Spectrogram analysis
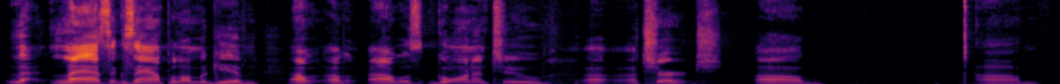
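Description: A man preaching a sermon to a church congregation, swelling into loud exclamations and dropping quiet while telling stories, sprinkling in amens. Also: fairly high pitch, no room sound, clean studio sound. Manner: punctuates lines with "amen" and "bless God". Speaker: pastor.

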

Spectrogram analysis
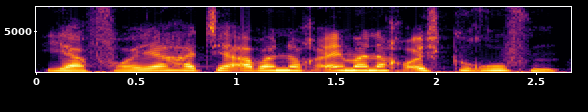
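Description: A woman's voice: fairly high pitch, fairly even intonation, a little fast, dry recording, natural voice. A woman playing a fawning gossipy innkeeper.

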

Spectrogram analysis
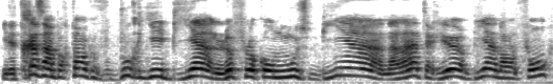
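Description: Recorded on a camera mic in his workshop showroom, a forties-aged upholsterer walks the viewer through cushion making step by step, patient and explanatory. His voice is high-pitched and expressive, delivered at a measured pace.

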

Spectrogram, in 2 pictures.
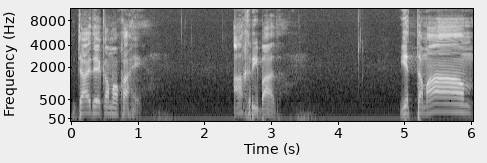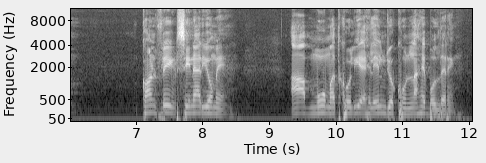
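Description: A man from India giving a mosque sermon, swinging between loud exhortation and low, earnest asides. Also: takes it slowly, pauses often. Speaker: mosque speaker.

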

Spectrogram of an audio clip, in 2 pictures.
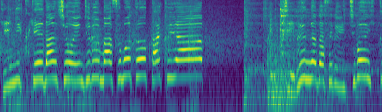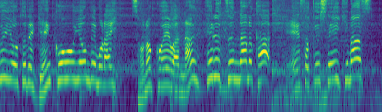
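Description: A woman's voice: very high-pitched, lively intonation, a little slow, music in the background. A woman giving scripted narration for a variety show, introducing contestants.

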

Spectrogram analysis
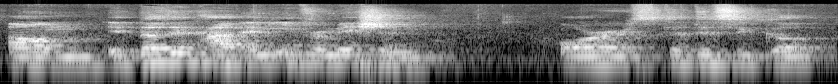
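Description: A teenage boy from Taiwan gives a student contest pitch in careful English, his first language being Mandarin. He stumbles and restarts often, and he speaks into a handheld mic. The sound is an echoey conference hall, caught from far off with faint noise. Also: fairly even intonation, a little slow, darkish tone. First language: Mandarin Chinese. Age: teens. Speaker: student presenter. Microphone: handheld mic, filmed by a far phone camera.

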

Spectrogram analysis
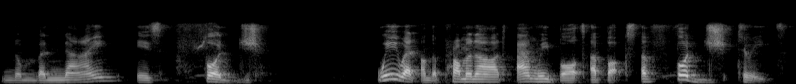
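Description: A man reads out a school spelling dictation at a slow, careful pace. His mid-pitched voice is very lively in intonation as he repeats and spells out words like a primary teacher. The recording is slightly dull and lo-fi. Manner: deliberate, repeats words and spells them out letter by letter.

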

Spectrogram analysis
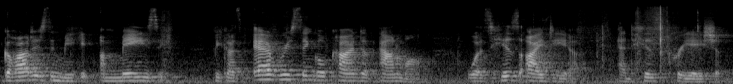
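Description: An older woman slowly reads a Bible story aloud for children, seated in a small room and taking long lists word by word. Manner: slow, deliberate reading of long lists. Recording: roomy echo with long reverb and faint rumble.

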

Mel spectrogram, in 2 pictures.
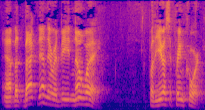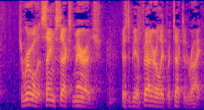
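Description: A man's voice: mid-range voice, moderate pace, lo-fi sound. A pastor in his sixties from Iowa, preaching an emphatic, scornful sermon and bantering with the congregation. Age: 60s. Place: church sanctuary.

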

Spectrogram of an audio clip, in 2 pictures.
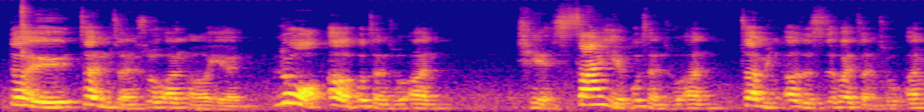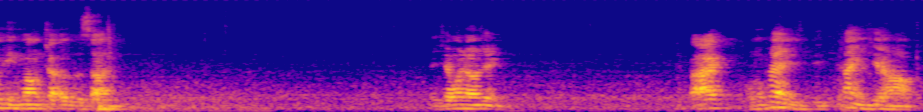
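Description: In this math class lecture, a man with a mid-range, expressive voice speaks at normal speed but leaves long pauses. He keeps quizzing the students, sprinkling in "lai" and "o" calls for answers. The sound is distant and echoey, with a faint hum in the room.

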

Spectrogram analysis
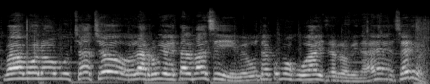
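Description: Excitable man streaming a shooter game. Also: extremely high pitch, fast, faint music behind. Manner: excitable, calls out to teammates and chat. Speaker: gaming streamer. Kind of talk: live gameplay commentary.

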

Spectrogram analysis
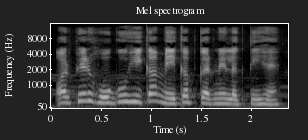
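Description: A woman narrating a drama recap in a lively storytelling way, acting out the quoted lines. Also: fairly high pitch, moderate pace, soft background music.

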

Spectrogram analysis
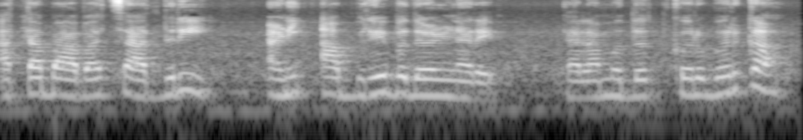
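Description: A woman voicing a cheerful, brisk mother with ideas in a children's story. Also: mid-range voice, fairly even intonation, darkish tone, a little hiss or hum, lightly acted.

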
